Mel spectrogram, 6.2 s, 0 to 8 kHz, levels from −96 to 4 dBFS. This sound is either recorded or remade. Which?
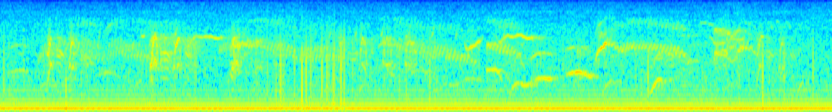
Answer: recorded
